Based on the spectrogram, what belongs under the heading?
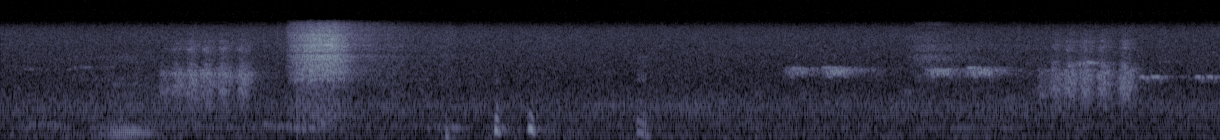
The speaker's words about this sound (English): At least I'm getting some proper singing birds on my side.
